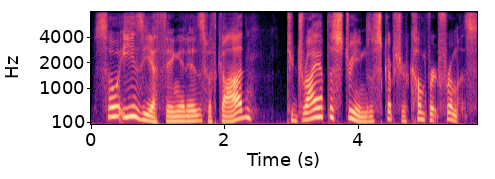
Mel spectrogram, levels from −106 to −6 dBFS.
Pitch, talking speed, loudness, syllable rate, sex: 170 Hz, 185 wpm, -18 LUFS, 4.2 syllables/s, male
